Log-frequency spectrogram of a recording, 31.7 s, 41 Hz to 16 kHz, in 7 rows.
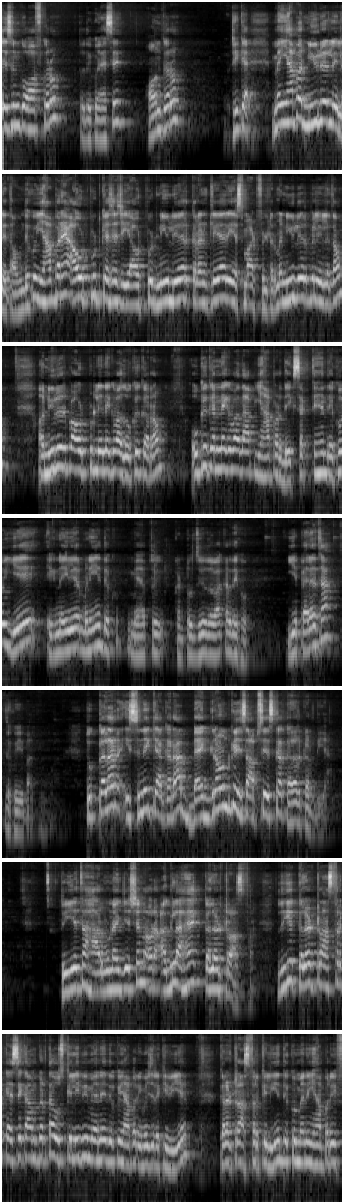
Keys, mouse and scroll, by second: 15.8 ctrl+0.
